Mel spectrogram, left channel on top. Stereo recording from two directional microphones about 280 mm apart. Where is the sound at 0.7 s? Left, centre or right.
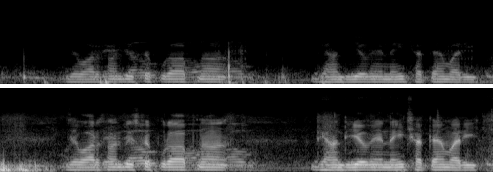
Right.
